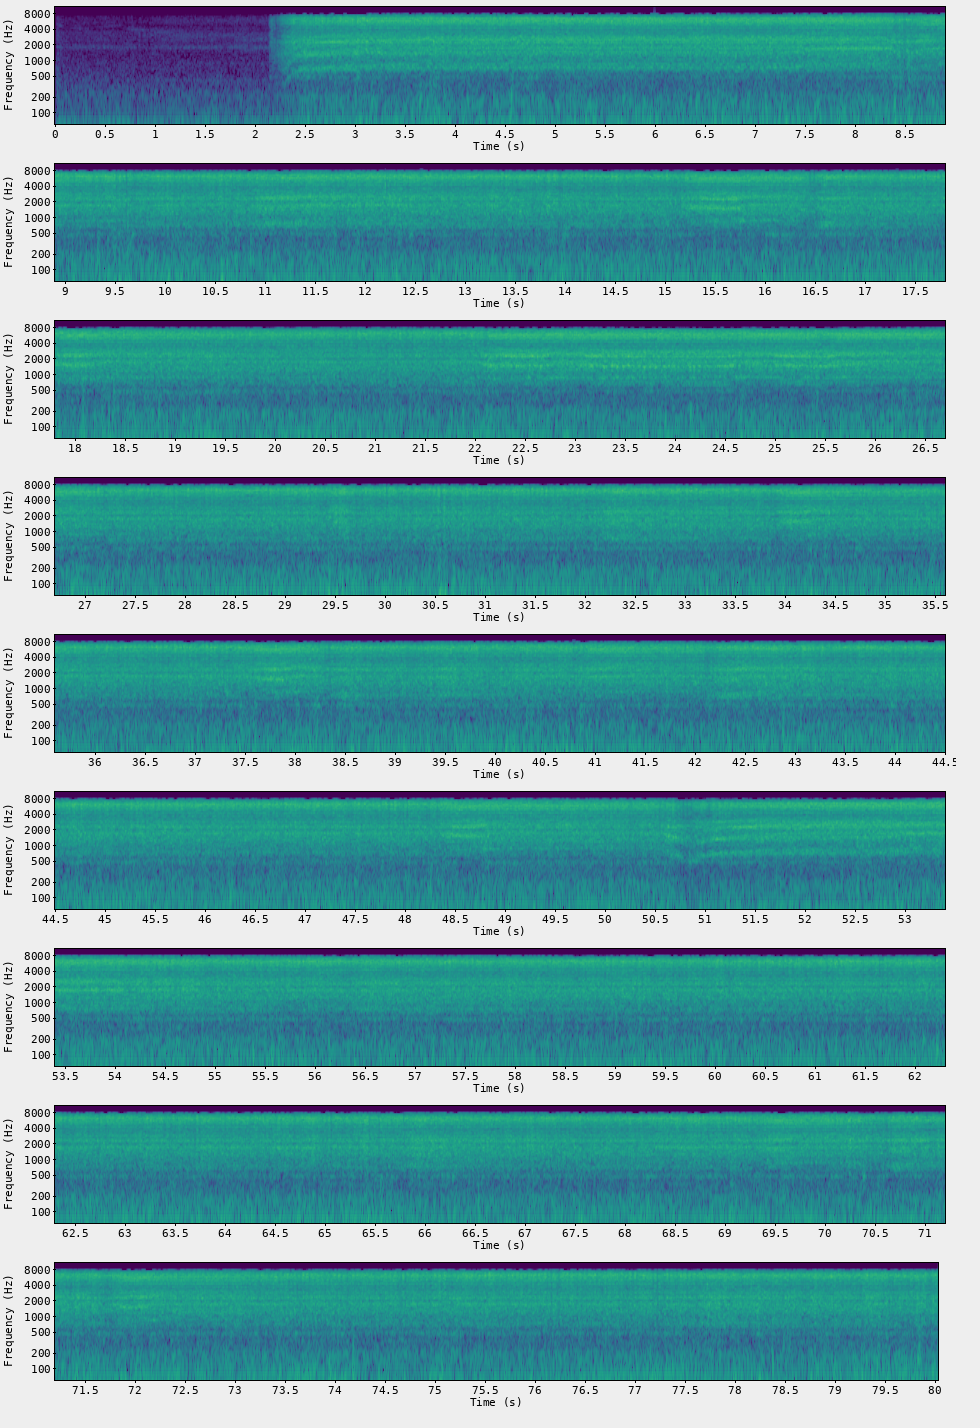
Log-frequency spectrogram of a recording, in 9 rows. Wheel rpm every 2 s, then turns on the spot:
10, 180, 210, 220, 230, 230, 230, 230, 230, 230, 230, 220, 220, 230, 230, 230, 230, 230, 230, 230, 230, 230, 230, 230, 230, 190, 220, 230, 230, 230, 230, 230, 230, 230, 230, 230, 230, 230, 230, 230.
none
